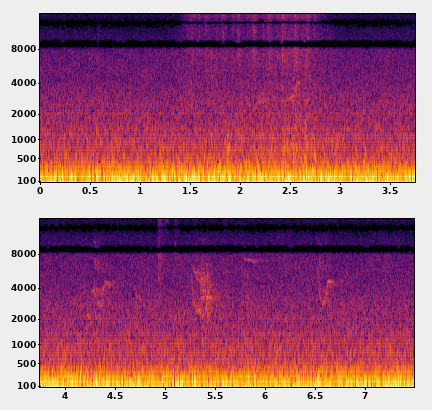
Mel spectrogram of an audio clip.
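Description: A steady low outdoor rumble with a few short, faint high bird chirps about four to seven seconds in.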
